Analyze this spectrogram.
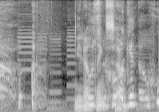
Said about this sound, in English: Excuse me. I'm sorry. I'm coughing so much. There are allergies happening now in Ohio, and I am coughing like crazy.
